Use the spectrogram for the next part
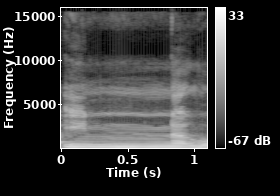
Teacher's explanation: نون مشدد ہے اس لیے غنہ کیا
